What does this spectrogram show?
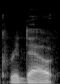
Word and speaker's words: redoubt: of the word yeah it's not like re like again it's re like redout right right I just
